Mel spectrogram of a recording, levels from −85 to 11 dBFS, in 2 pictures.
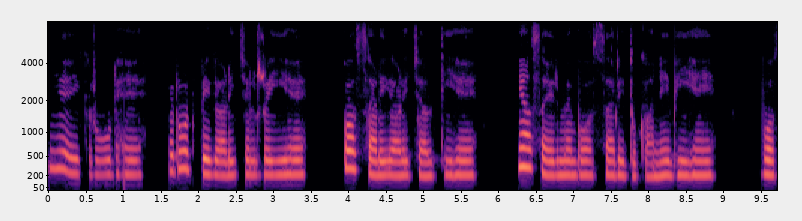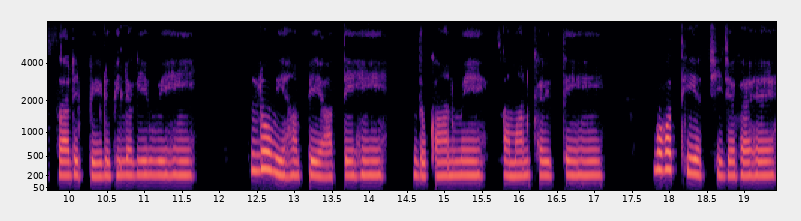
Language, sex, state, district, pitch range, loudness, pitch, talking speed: Hindi, female, Bihar, Saran, 205-215 Hz, -22 LUFS, 205 Hz, 140 wpm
